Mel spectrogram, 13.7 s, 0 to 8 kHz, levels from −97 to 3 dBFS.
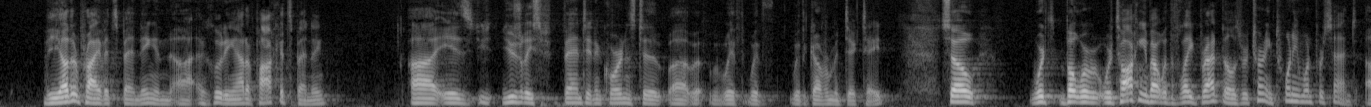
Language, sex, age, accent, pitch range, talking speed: English, male, 40-59, American, 110-150 Hz, 170 wpm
